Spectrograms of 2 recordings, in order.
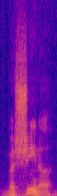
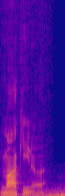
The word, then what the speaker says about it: Machina: And so then he said Machina, but that's typically pronounced Machina. Like, again, pronounce things properly, please.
